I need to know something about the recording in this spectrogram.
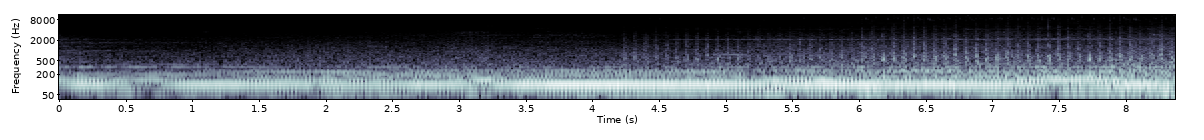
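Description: A low steady drone, joined about four seconds in by the rapid, even chop of a helicopter's rotor.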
